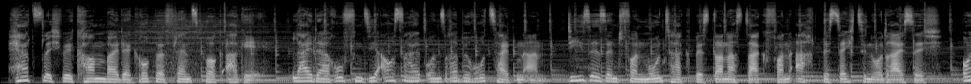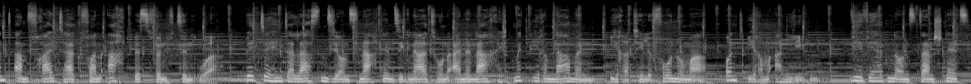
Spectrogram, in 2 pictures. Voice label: Mailbox

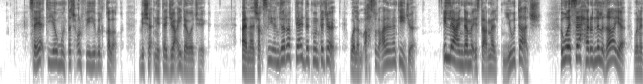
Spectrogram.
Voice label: advertisment dub

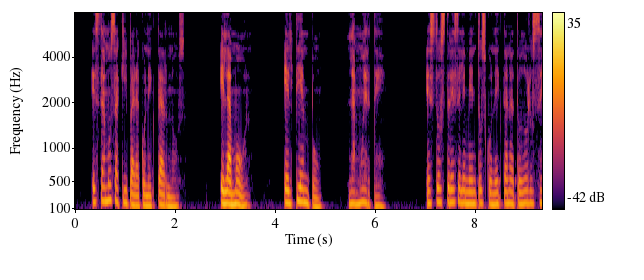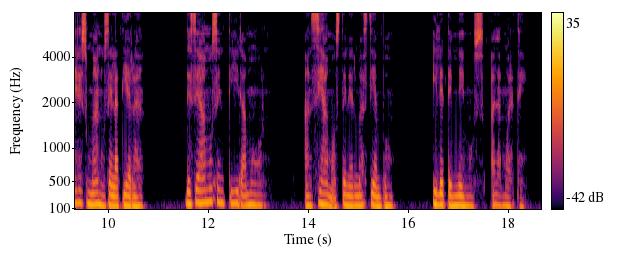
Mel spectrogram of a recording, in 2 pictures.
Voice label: spot

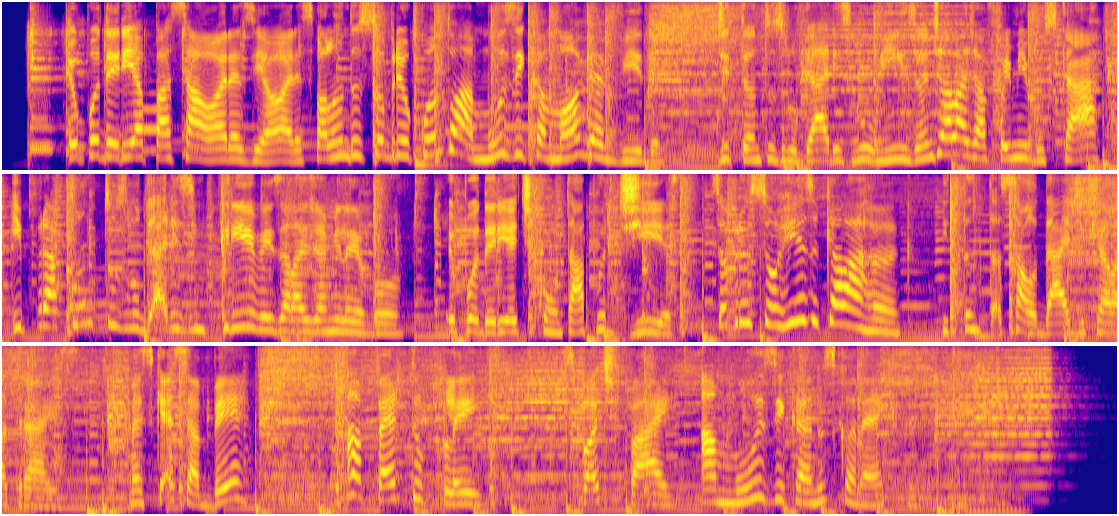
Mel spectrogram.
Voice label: Natural Voice Over Brazilian Portuguese

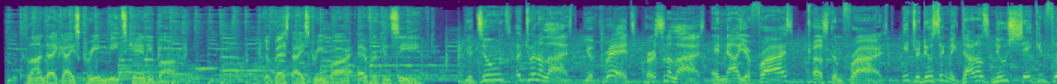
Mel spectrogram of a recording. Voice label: Urban

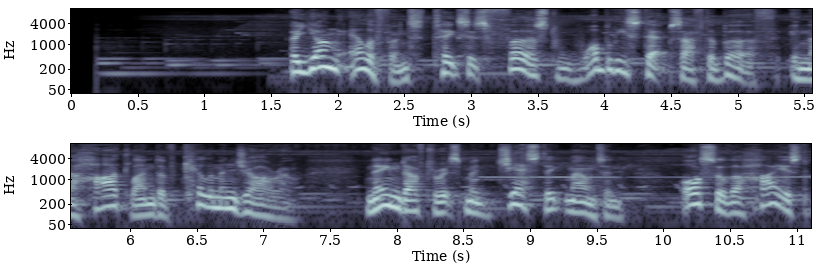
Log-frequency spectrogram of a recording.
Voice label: VO Documentary

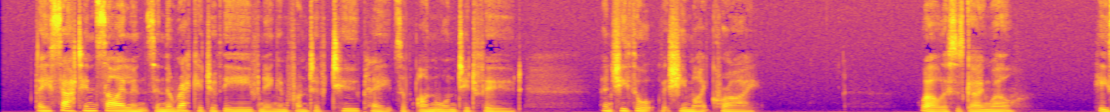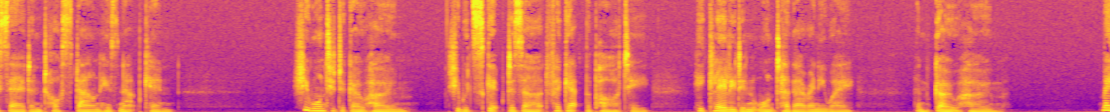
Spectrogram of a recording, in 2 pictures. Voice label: Audio Book British; One Day; Voice123

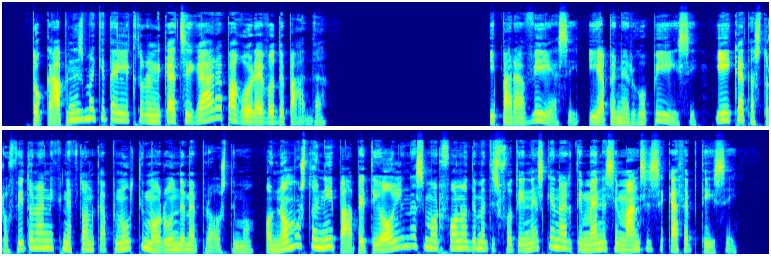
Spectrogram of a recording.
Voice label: American

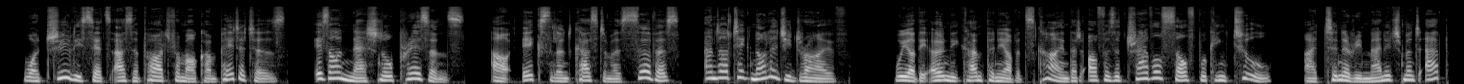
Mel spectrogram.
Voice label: Corporate English

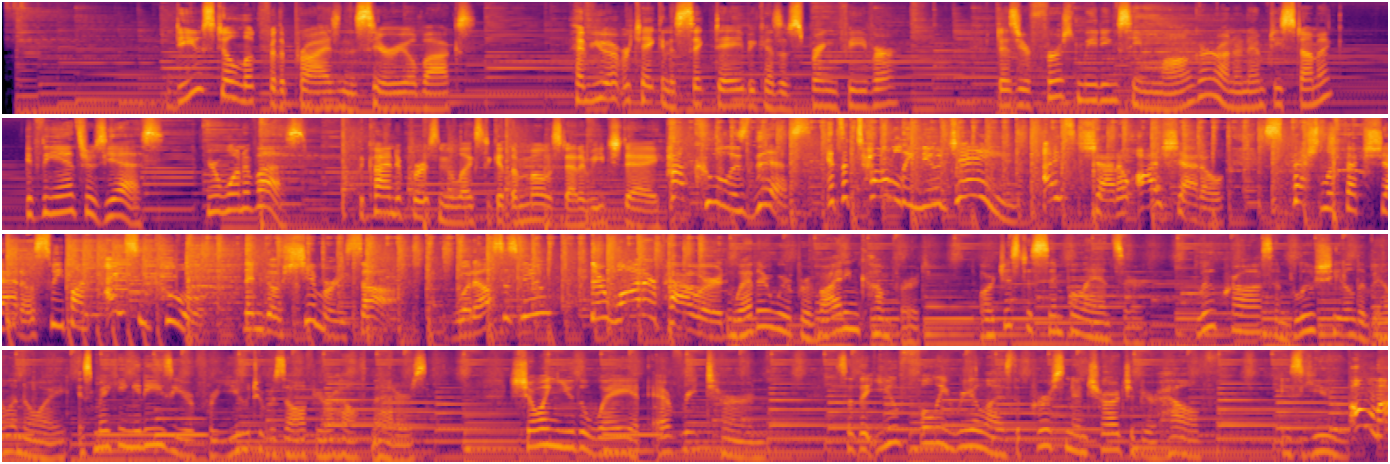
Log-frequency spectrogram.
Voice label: Voiceover

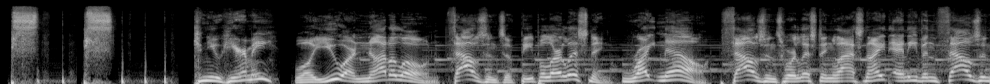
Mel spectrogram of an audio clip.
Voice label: radio promo

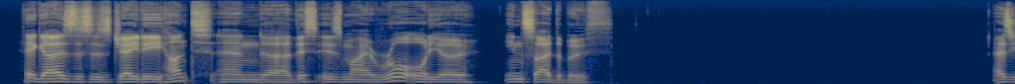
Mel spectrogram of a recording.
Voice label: RAW Studio Audio

